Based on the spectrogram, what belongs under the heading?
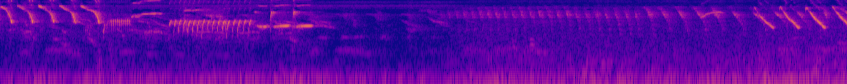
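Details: Canary song with quick downslurred whistles and a buzzy trill, followed by a quieter stretch of faint twittering, then a return of loud, sweeping whistled notes.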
